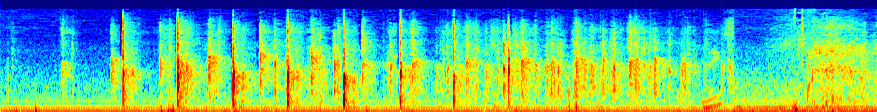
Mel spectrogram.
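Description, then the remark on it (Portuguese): An audience applauds after a talk with scattered, uneven claps that patter across the room, moderately loud, over a steady low electrical hum. “Vocês podem aplaudir até com mais ênfase no final, porque eu estou trazendo um e-book.”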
